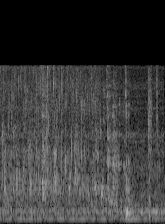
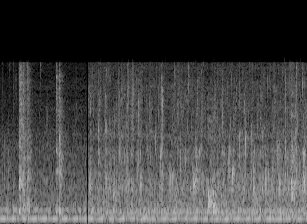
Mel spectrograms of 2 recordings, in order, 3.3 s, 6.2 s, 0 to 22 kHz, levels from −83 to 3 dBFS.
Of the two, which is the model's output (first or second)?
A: second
